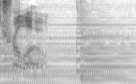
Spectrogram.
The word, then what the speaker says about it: Trilo: That's how you say it, it's Trillo.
